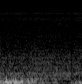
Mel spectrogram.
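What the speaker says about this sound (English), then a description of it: "there's already a lot of bees up there" Honeybees buzz around an opened, queenless beehive in a brief, close, steady low drone with no talk.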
